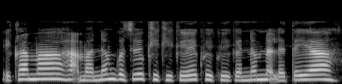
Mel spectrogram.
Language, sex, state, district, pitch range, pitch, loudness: Wancho, female, Arunachal Pradesh, Longding, 200-235 Hz, 220 Hz, -17 LUFS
